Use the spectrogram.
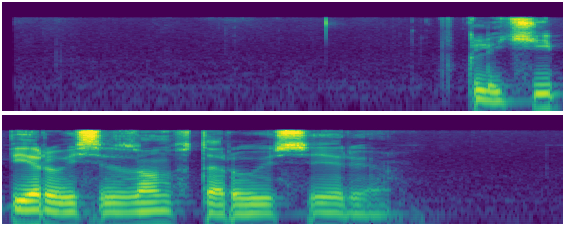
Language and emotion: Russian, neutral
